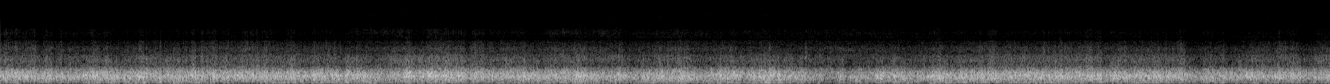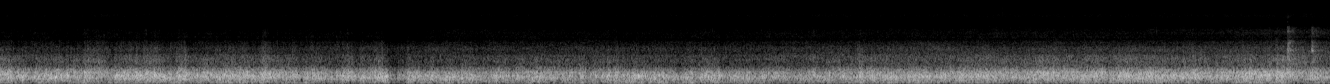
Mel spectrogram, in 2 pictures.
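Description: A train rolling past, a steady rumble of wheels on rails without a break.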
